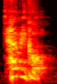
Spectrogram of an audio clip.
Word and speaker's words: Tamiko: Say it like in Japanese. Tamiko.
